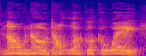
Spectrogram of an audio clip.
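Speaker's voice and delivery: retold urgent plea, pitched high; urgent shielding. Carmine to daughter at mother's death, urgent shielding. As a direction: imitate a frantic father turning a child away.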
